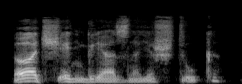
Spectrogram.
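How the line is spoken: Wheeze. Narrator (Russian): прохрипел он

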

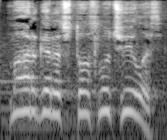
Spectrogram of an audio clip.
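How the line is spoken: Shouting. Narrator (Russian): закричал мистер Торби

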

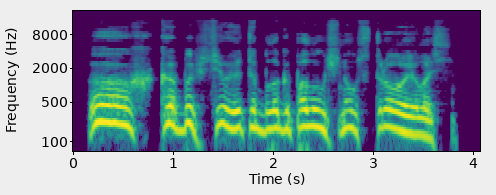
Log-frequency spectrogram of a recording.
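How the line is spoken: Sighed. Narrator (Russian): вздохнул Селезенкин

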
